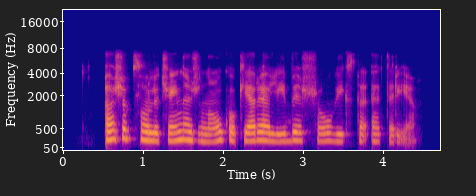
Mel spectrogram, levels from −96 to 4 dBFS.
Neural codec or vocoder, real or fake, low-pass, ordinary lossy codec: codec, 16 kHz, 16 kbps, FunCodec, trained on Chinese and English, 50 frames a second; fake; 7.2 kHz; Opus, 24 kbps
